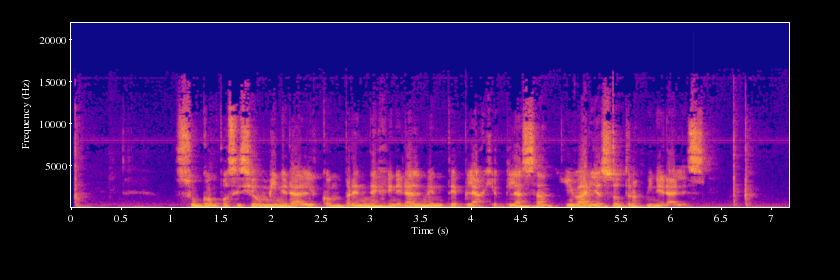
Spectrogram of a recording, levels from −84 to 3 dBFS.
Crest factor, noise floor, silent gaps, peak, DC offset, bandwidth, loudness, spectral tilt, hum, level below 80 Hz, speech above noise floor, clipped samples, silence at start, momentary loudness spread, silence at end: 16 dB; -42 dBFS; none; 0 dBFS; under 0.1%; 16.5 kHz; -14 LUFS; -3.5 dB/octave; none; -48 dBFS; 27 dB; under 0.1%; 0.05 s; 14 LU; 0.35 s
